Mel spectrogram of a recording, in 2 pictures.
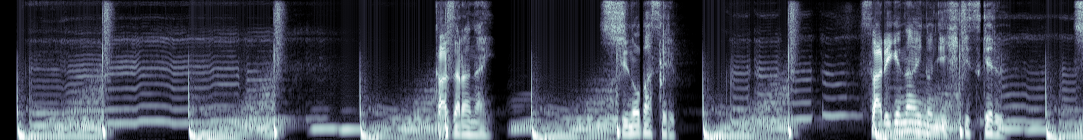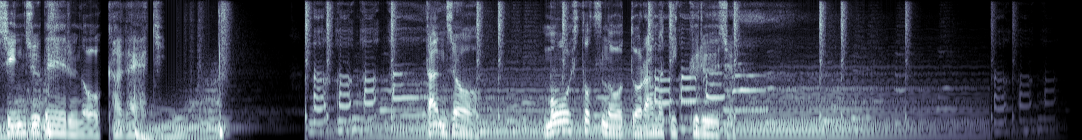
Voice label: commercial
